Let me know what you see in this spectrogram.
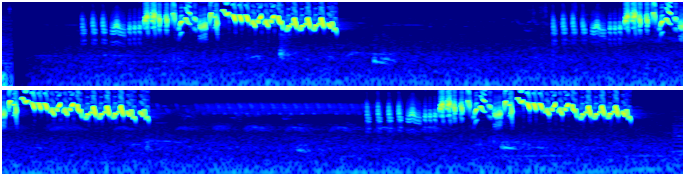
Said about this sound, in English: House wren.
